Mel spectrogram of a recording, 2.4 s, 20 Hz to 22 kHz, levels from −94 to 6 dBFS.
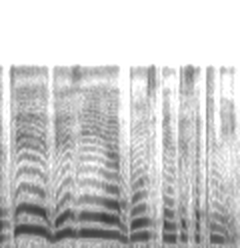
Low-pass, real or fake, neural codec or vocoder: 7.2 kHz; fake; codec, 16 kHz, 4 kbps, FreqCodec, smaller model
